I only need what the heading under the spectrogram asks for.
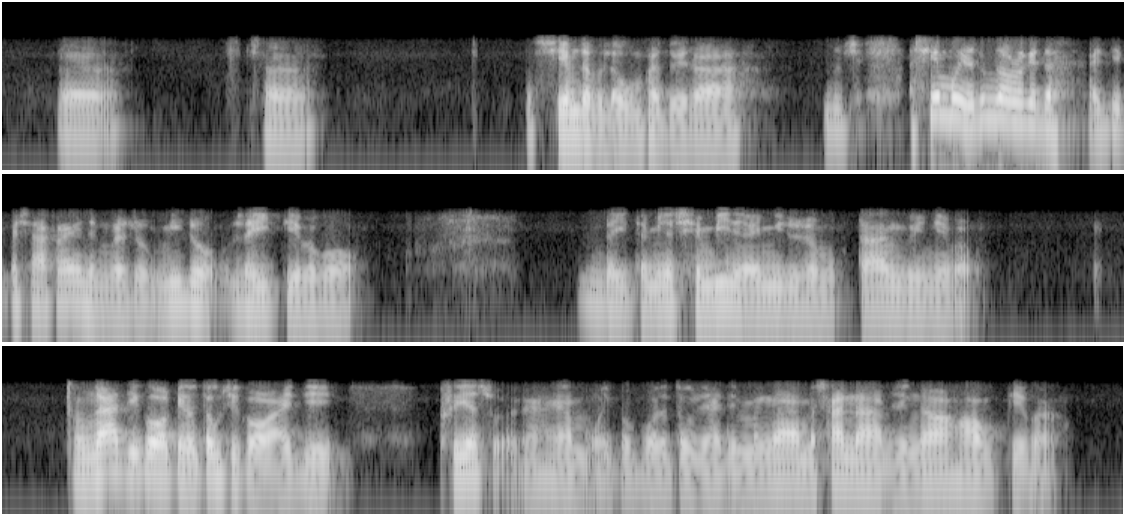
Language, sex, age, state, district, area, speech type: Manipuri, male, 30-45, Manipur, Thoubal, rural, conversation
